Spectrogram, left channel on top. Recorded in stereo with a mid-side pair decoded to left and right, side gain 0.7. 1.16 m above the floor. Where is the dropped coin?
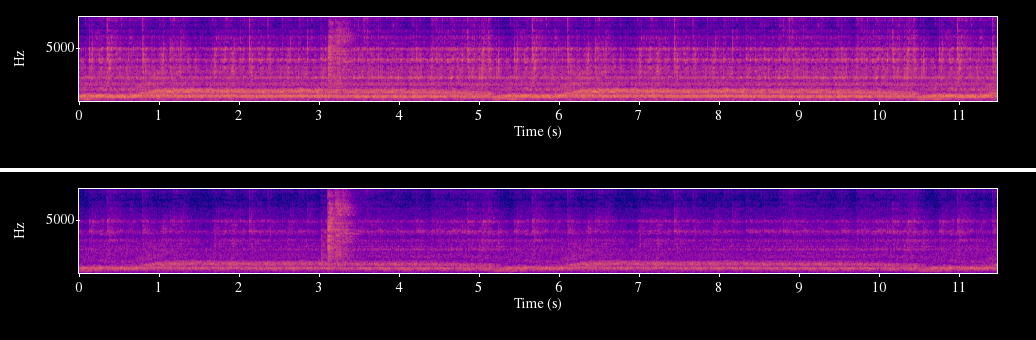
70° right, 4.5 m.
